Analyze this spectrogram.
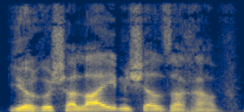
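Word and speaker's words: Yerushalayim Shel Zahav (ירושלים של זהב): I'm a little nervous, but I think it's pronounced Yerushalayim Shel Zahav.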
